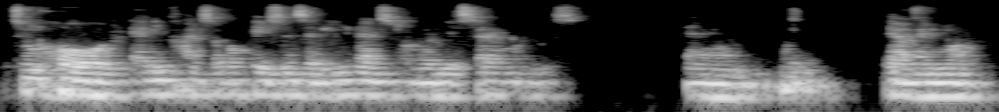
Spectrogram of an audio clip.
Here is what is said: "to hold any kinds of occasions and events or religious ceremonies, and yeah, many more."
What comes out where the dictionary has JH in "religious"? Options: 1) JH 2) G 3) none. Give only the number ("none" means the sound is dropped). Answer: 3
